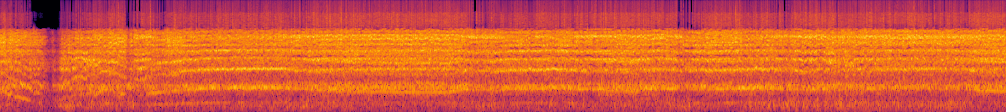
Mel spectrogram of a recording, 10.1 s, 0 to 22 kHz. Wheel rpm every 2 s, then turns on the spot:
130, 220, 210, 220, 220.
none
